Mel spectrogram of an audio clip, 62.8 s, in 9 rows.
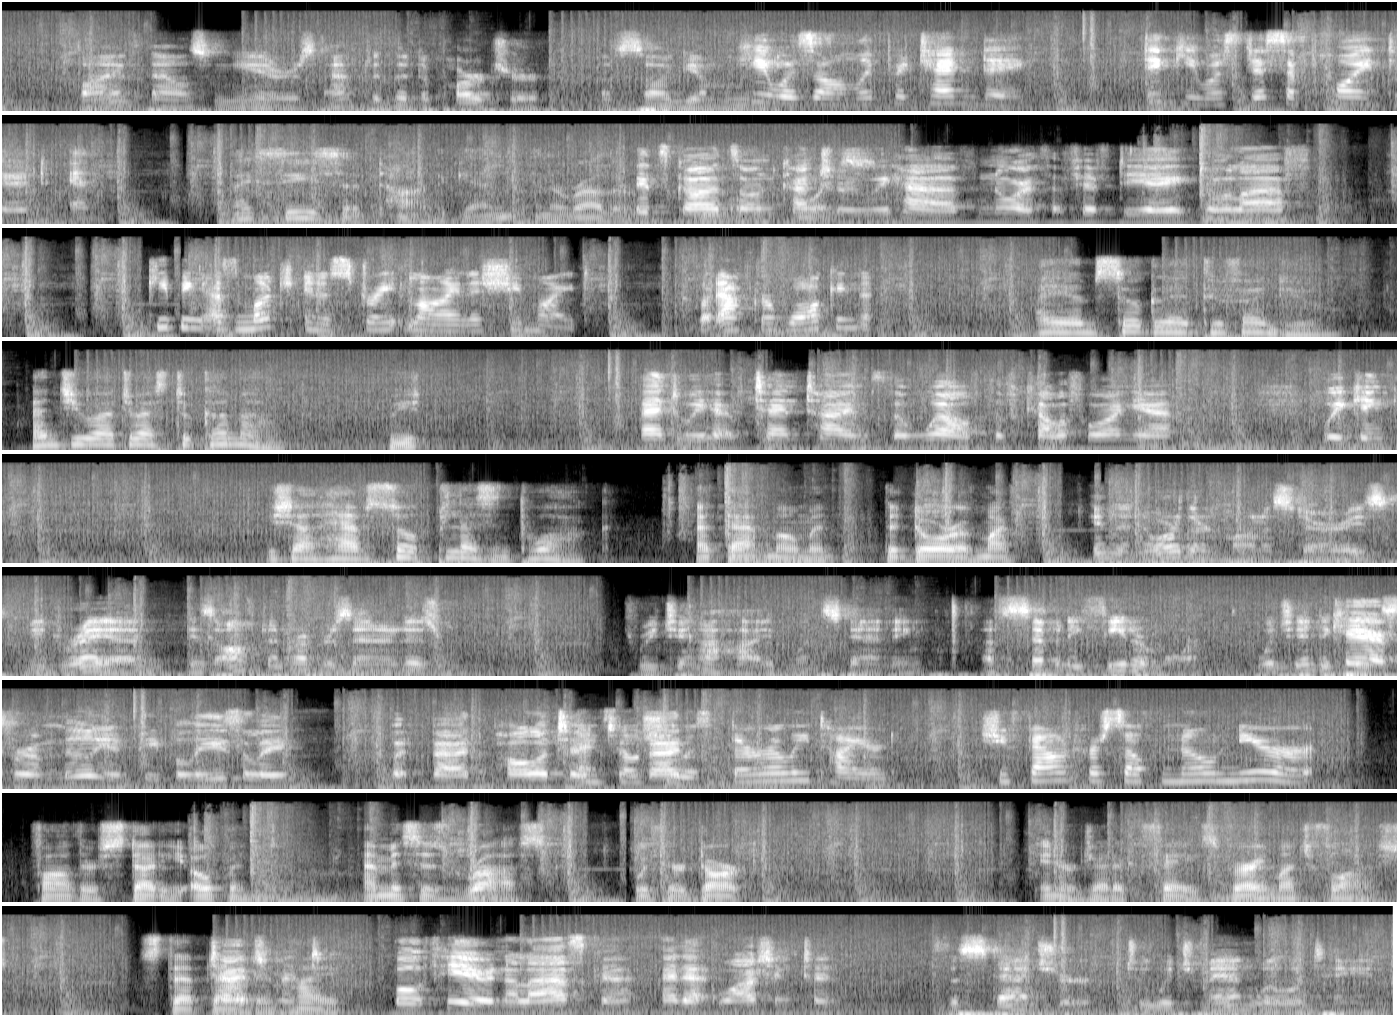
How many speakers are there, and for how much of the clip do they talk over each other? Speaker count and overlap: six, about 6%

